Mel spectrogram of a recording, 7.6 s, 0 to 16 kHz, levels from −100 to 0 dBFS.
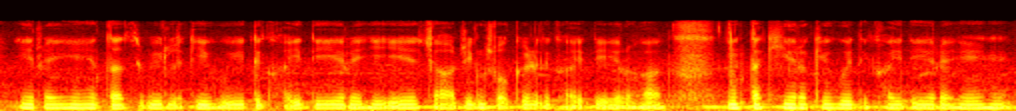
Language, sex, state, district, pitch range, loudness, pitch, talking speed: Hindi, male, Maharashtra, Nagpur, 115-120 Hz, -20 LUFS, 115 Hz, 165 wpm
